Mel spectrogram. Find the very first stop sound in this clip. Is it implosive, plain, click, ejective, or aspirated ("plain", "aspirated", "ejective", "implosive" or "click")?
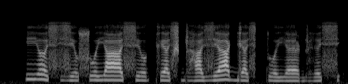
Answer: plain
